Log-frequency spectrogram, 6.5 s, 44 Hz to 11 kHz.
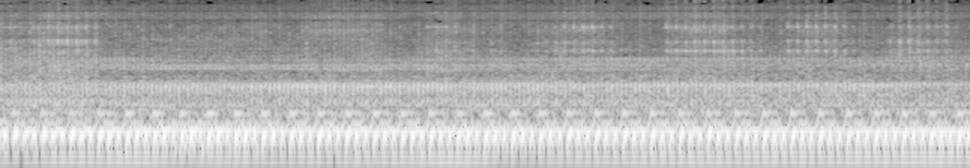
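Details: Nissan R34 Skyline RB25DET just after cam seal replacement and reassembly: smooth, steady, even idle with a regular exhaust pulse and no knocks or misses. It started right up; one component vibrates.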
